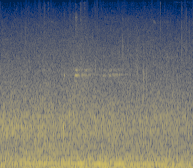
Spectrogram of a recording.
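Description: A car drives past close by over cobblestones.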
